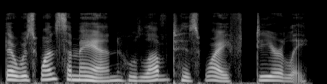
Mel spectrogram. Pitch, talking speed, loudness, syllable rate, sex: 185 Hz, 185 wpm, -20 LUFS, 4.5 syllables/s, female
